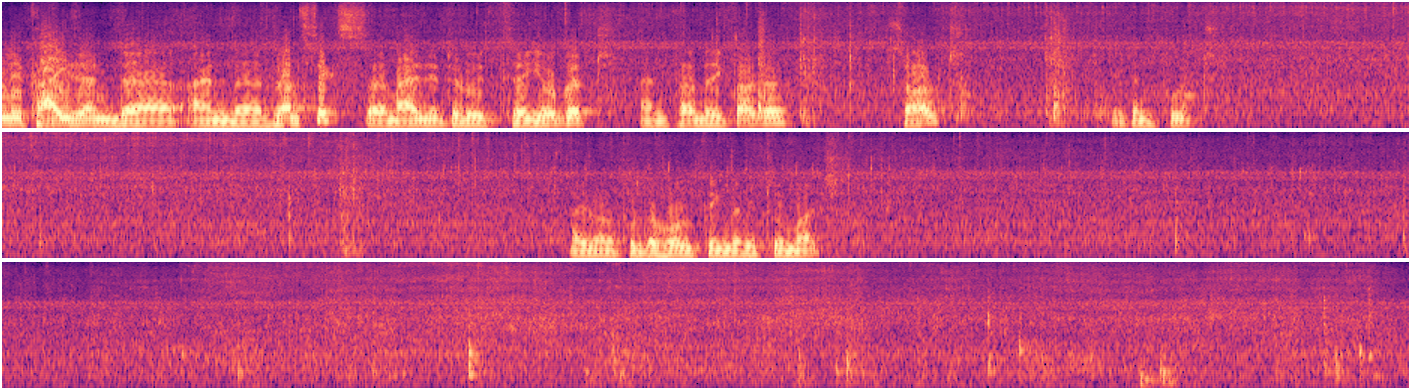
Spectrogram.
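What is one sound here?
A wooden spoon scrapes pieces of food from a metal bowl into a pot.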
